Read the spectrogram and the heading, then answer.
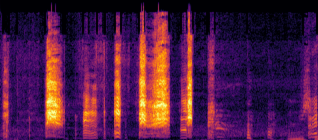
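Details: Pet Galah screaming while happy and excited: a string of short, harsh, raspy screeches at uneven intervals, some with wavering tones, mixed with a person's speech between bursts.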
